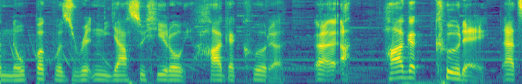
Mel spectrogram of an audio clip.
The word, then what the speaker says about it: Hagakure: Hagakure. That's how you pronounce it.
